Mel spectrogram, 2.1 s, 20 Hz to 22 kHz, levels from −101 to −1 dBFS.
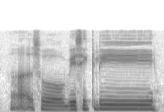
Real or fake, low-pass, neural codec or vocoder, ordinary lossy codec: real; 7.2 kHz; none; none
